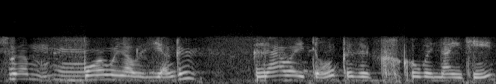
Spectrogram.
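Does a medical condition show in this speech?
Yes: Down syndrome; age 41.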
